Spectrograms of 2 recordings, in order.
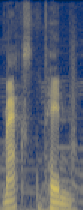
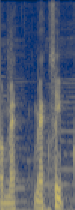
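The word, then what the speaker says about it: MAC-10: buy นะ ก็ คือ ปืน แม็ก Ten นะ ครับ หรือ ออก เสียง ว่า แมค 10 ก็ ได้ นะ เนี่ย 3 ๆ ต่ำ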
